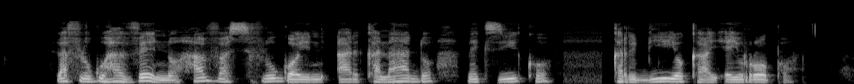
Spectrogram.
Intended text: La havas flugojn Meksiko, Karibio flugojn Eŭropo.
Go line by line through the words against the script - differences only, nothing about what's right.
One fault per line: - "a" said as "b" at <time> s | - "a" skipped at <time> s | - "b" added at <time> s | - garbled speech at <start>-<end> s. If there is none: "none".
- "flughaveno" added at 0.8 s
- "al Kanado" added at 3.5 s
- "flugojn" said as "kaj" at 7.0 s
